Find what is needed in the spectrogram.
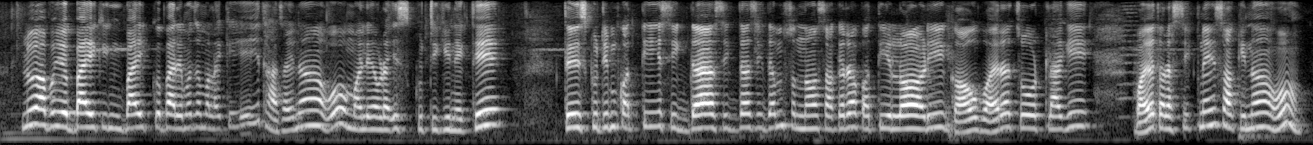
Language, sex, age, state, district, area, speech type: Nepali, female, 45-60, West Bengal, Kalimpong, rural, spontaneous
